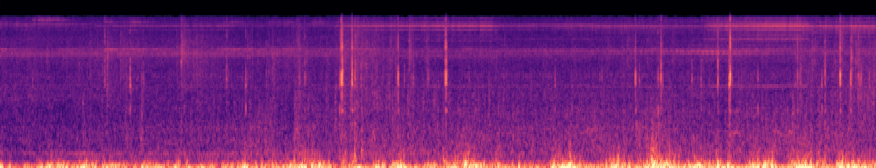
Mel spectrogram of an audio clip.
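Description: Wind buffeting the microphone of a helmet-mounted camera on a fast mountain-bike descent over a dirt trail, a gusting low rumble throughout. Irregular sharp clicks and rattles from the bike over rough ground cut through it.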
